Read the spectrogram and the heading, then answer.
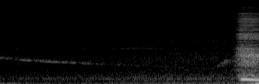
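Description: A fire truck siren wails faintly, its pitch sliding slowly downward before starting to climb again, then a sudden loud burst of rushing noise cuts in at the end.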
